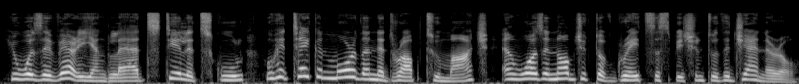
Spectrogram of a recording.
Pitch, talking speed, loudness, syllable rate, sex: 210 Hz, 210 wpm, -17 LUFS, 4.6 syllables/s, female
